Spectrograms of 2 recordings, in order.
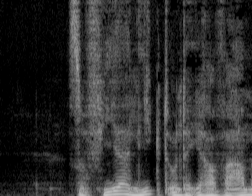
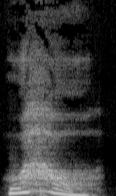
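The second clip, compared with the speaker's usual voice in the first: much higher, drawn-out wow; amazed; 12 semitones higher than usual. A narrator's reading. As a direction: gasp in wonder. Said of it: "staunt sie".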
